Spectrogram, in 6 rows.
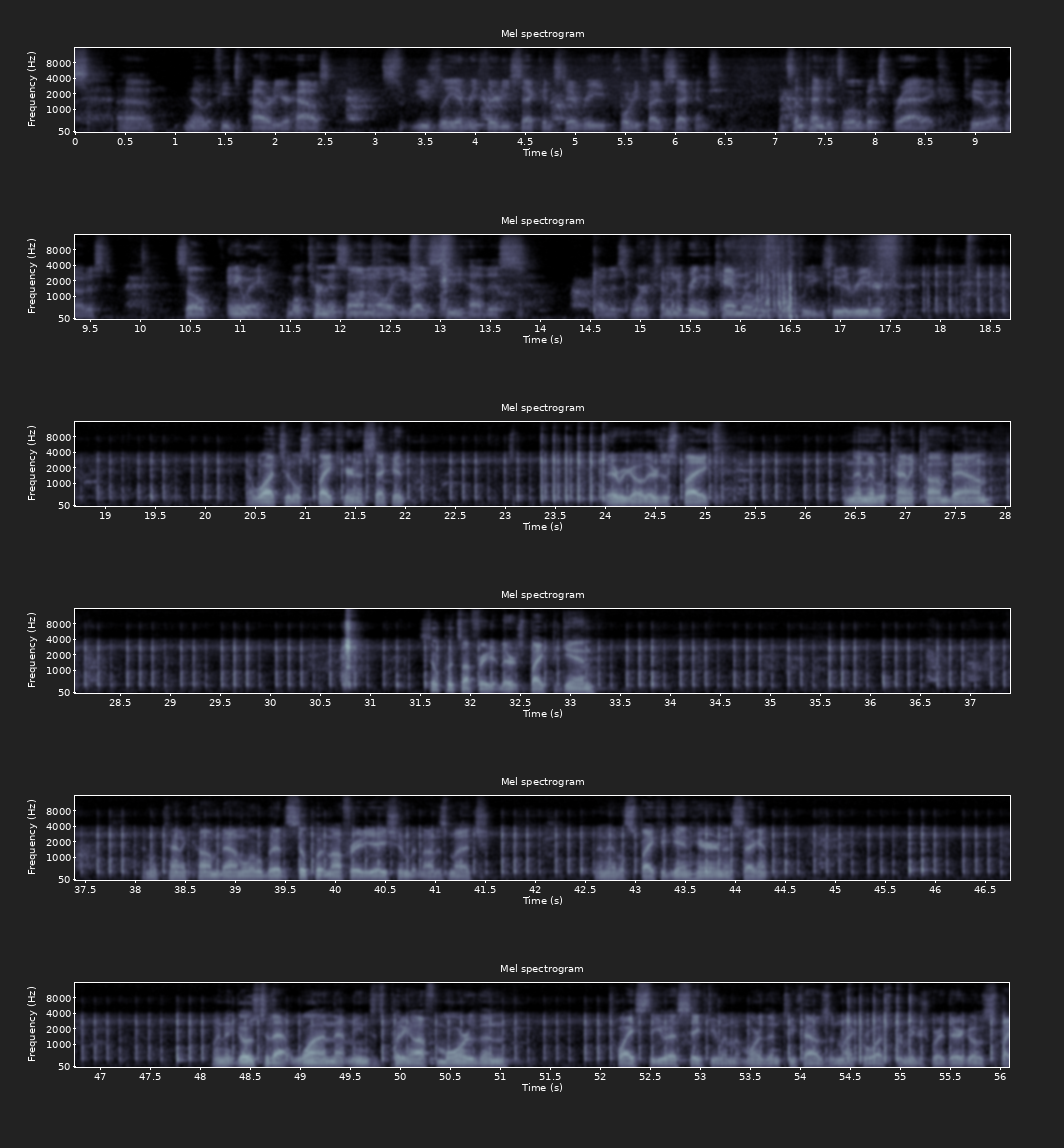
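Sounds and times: rf analyser speaker clicking: 14.5 - 56.0.

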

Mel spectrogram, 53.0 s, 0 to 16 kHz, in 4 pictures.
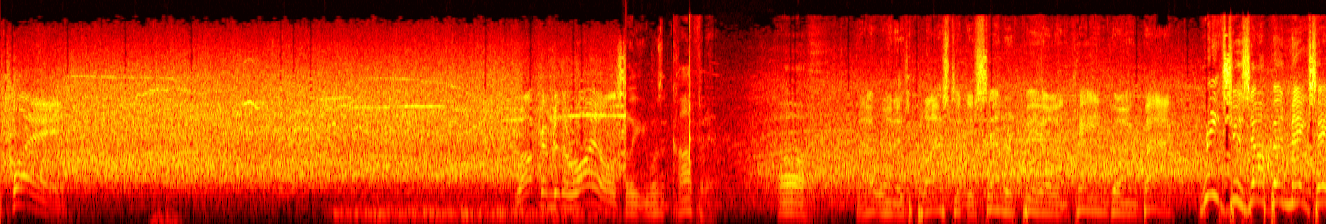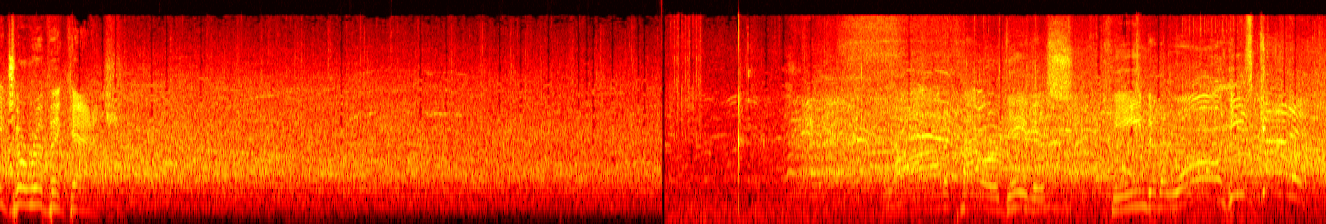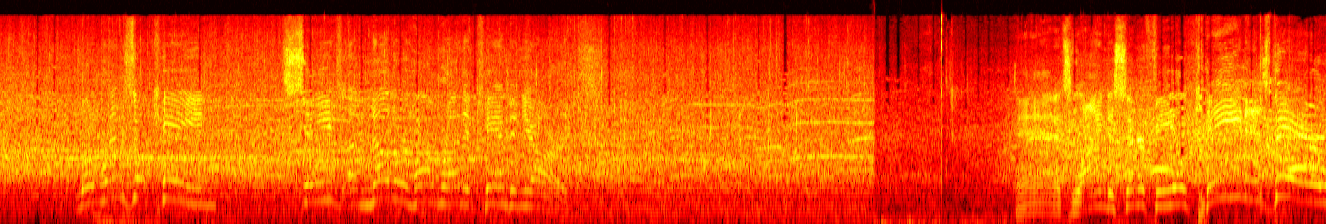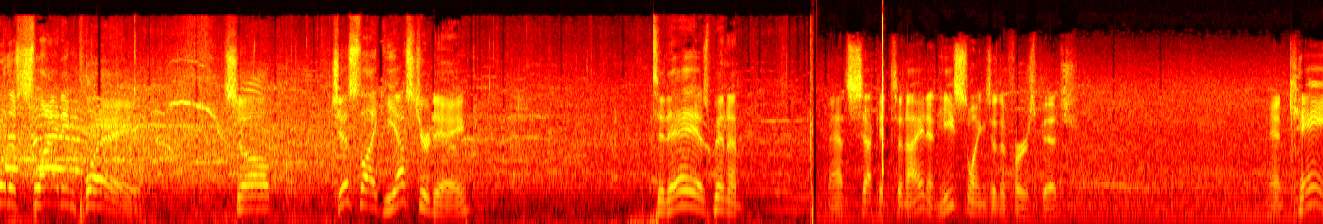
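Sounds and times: crowd cheering: 0.0 - 6.3, 7.4 - 48.6
man talking: 7.8 - 14.5, 22.2 - 26.4, 27.3 - 28.7, 29.3 - 32.5, 36.7 - 41.2, 42.0 - 42.5, 43.1 - 44.5, 46.3 - 47.2.

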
